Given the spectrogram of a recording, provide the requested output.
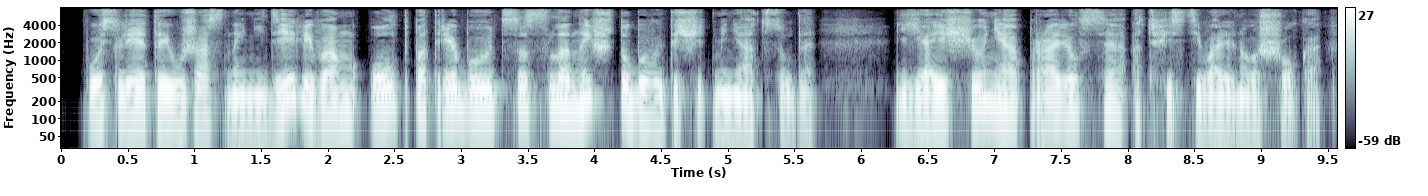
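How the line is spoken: Plain. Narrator (Russian): сказал Грайер

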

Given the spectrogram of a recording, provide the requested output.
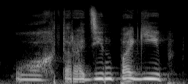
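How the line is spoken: Lost, groaning. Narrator (Russian): потерянно простонал штурмовик

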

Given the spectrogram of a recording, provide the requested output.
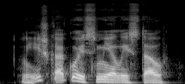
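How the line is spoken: Short laugh. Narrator (Russian): хохотнул Вард

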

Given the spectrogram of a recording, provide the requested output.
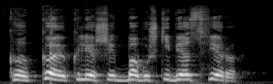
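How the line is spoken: Coherent drunken mutter. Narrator (Russian): пробурчал он на редкость связно для пьяницы

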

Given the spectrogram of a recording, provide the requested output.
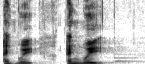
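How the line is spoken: Woman crying out. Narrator (Vietnamese): Cô kêu lên

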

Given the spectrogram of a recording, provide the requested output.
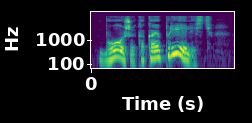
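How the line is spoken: Delighted exclamation. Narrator (Russian): воскликнул селянин

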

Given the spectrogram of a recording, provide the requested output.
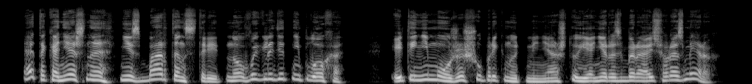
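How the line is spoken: Laughing, then speaking. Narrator (Russian): она рассмеялась и говорит

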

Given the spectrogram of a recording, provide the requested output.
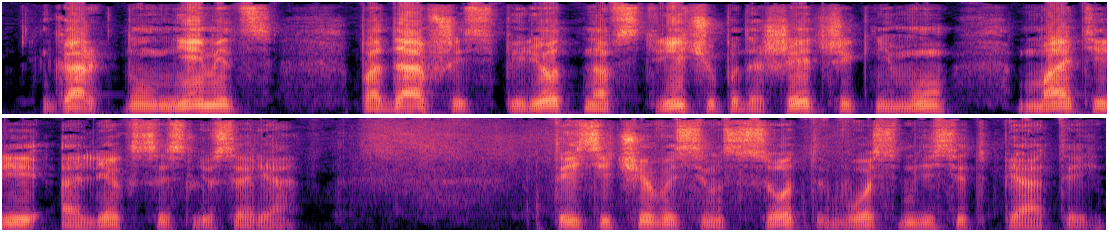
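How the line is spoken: Calm reply, woman. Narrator (Russian): спокойно ответила женщина

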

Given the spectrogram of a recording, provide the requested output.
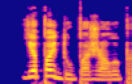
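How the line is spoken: Frightened babbling. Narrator (Russian): пролепетала, затравленно

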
